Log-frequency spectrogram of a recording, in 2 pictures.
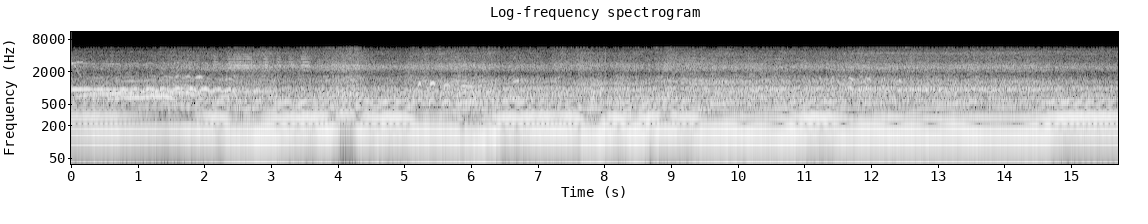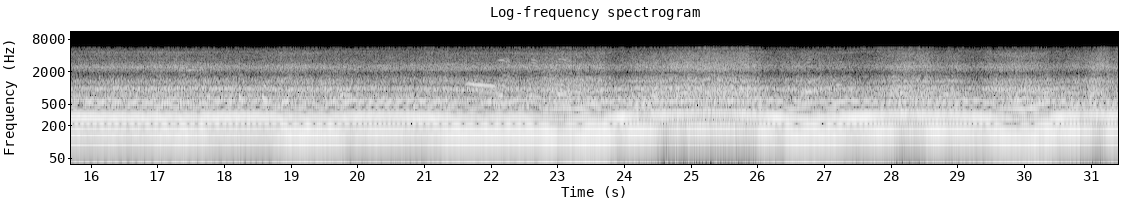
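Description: Nissan 240SX (S14) engine held at high revs through a stationary burnout, the spinning rear tyres scrubbing against the pavement. The revs hold steady for long stretches and dip briefly a few times before climbing back.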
